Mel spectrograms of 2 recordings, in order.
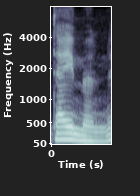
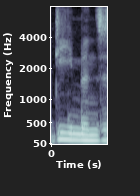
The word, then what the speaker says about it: Daemon: But I mean, supposed to be pronounced Demon. Anyway, because it's possibly Diamond, but I mean, it's never pronounced like that.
